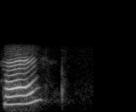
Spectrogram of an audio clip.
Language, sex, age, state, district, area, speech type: Bengali, female, 18-30, West Bengal, Birbhum, urban, conversation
